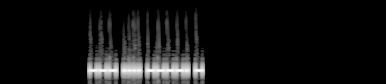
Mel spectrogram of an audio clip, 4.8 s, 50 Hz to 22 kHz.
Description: Morse code, heard as a keyed tone, about 40 wpm, 700 Hz. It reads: OH9T
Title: DXCC-100 Call Signs - 4 Characters - Repeated 2x - 40wpm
